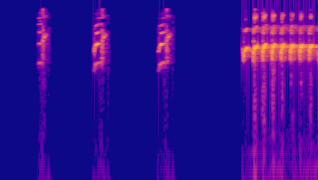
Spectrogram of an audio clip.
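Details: Lovebird ngekek, a sound used to lure and train other lovebirds: three short, sharp chirps spaced about half a second apart, then a fast, dense, high rattling trill bursts in at the end.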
